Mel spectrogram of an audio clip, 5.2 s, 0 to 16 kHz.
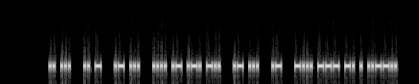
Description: Morse code, heard as a keyed tone, about 50 wpm, 700 Hz. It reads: IS IT AS HARD AS A BONE?
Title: Sentences from Top 1600 Words 50wpm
